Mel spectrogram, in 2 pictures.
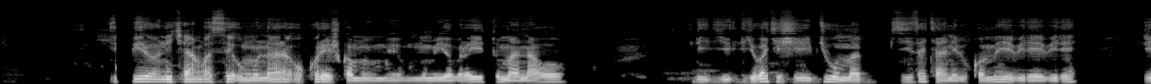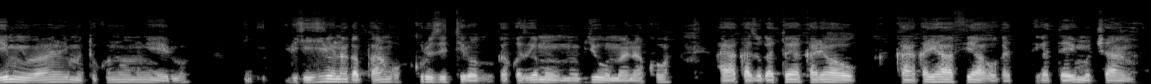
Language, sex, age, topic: Kinyarwanda, male, 18-24, government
